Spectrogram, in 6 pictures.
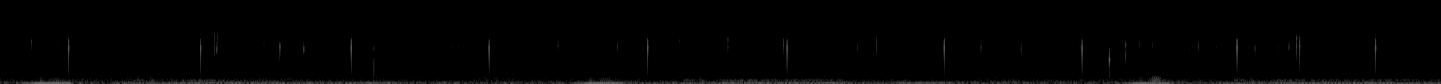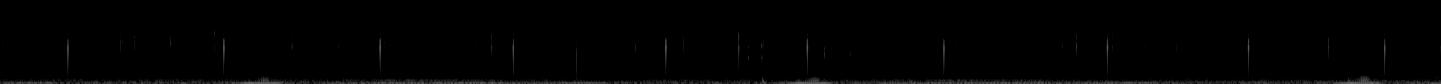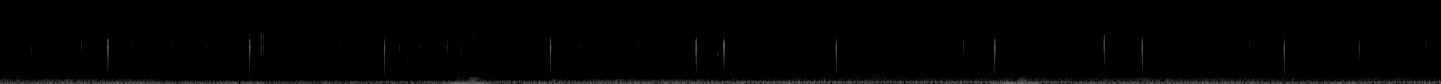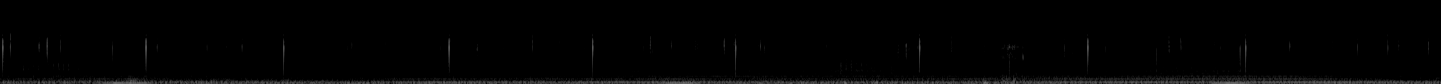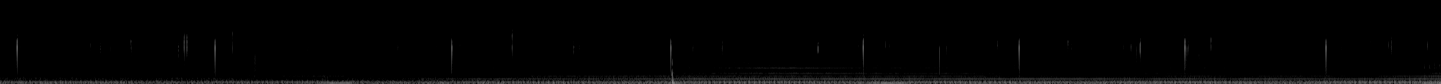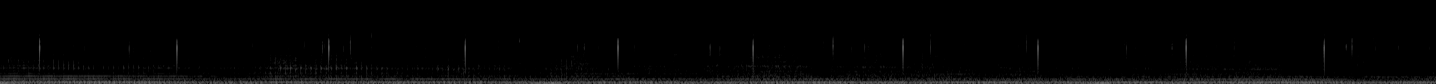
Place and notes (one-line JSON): {"title": "Llanchidian Salt Marsh", "description": "Hydrophone recording of a single stem plant growing in the water.", "latitude": "51.63", "longitude": "-4.21", "altitude": "5", "timezone": "Europe/Berlin"}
